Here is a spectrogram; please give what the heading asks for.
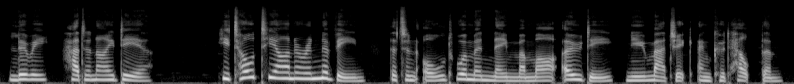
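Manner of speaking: ordinary delivery, nothing marked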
